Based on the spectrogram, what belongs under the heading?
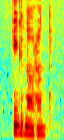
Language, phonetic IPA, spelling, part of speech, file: Polish, [iɡˈnɔrãnt], ignorant, noun, LL-Q809 (pol)-ignorant.wav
